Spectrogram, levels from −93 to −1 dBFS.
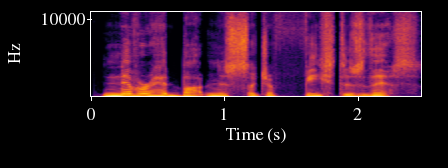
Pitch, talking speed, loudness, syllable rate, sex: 175 Hz, 195 wpm, -16 LUFS, 4.8 syllables/s, male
